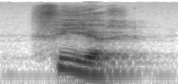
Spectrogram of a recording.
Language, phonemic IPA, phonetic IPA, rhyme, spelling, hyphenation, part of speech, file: Dutch, /fir/, [fiːr], -ir, fier, fier, adjective, Nl-fier.ogg
- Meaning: 1. proud, self-confident 2. gallant, high-hearted, of noble spirit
